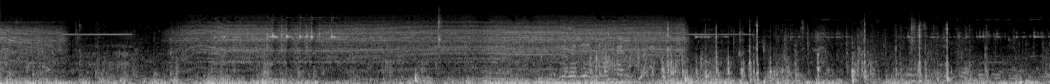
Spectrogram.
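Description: Wind buffeting the microphone on a small fishing boat at sea, a loud irregular rumble, with indistinct voices and a few light clicks and knocks in the second half.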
